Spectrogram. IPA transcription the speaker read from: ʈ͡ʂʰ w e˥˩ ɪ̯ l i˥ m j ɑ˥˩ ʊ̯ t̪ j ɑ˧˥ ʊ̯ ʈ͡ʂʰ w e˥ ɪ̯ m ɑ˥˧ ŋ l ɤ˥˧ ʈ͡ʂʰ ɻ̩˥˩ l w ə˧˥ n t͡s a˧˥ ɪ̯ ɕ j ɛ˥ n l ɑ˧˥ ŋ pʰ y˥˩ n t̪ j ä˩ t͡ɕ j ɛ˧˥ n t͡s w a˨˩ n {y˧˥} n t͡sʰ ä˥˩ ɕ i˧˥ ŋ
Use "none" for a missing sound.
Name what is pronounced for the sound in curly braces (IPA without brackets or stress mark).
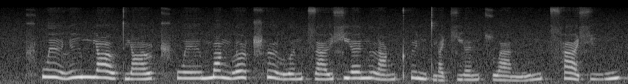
i˧˥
